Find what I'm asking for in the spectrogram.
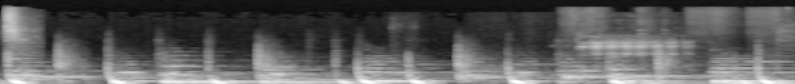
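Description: Sheep in Minecraft bleat over and over, about eight short wavering cries in an uneven rhythm, close and clear, with no other sound competing.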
